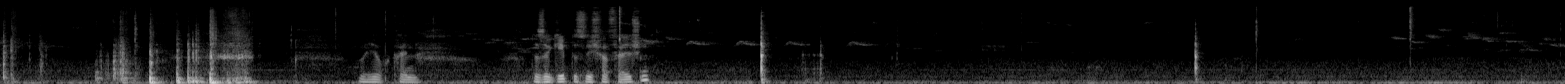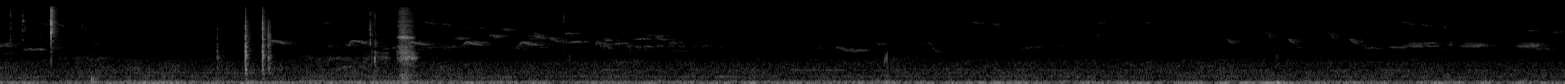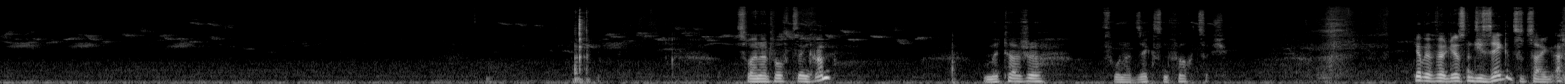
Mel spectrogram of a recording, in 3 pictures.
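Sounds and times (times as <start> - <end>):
small birds chirping: 0.0 - 46.9
sharp clicks: 17.8 - 18.4.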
